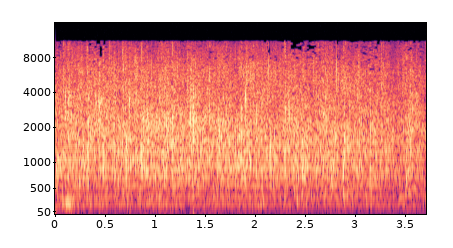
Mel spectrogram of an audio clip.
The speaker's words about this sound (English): And we want to thank our outreach team with a hand clap of praise.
